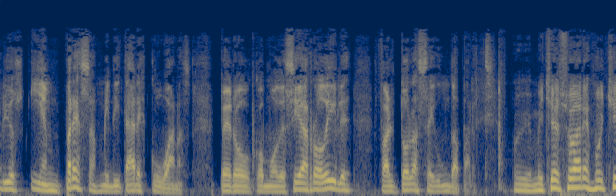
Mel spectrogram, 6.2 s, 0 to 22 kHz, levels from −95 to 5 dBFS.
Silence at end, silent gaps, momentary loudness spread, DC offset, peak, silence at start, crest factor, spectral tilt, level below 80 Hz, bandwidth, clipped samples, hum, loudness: 0 s; none; 11 LU; under 0.1%; -4 dBFS; 0 s; 18 dB; -6 dB/octave; -48 dBFS; 12 kHz; under 0.1%; none; -23 LUFS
